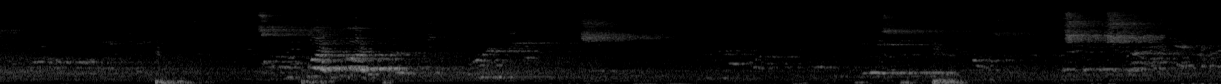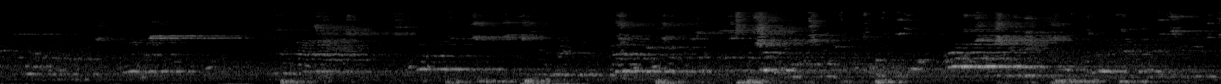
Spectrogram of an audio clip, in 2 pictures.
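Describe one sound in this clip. Players shout to each other in a large echoing hall.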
